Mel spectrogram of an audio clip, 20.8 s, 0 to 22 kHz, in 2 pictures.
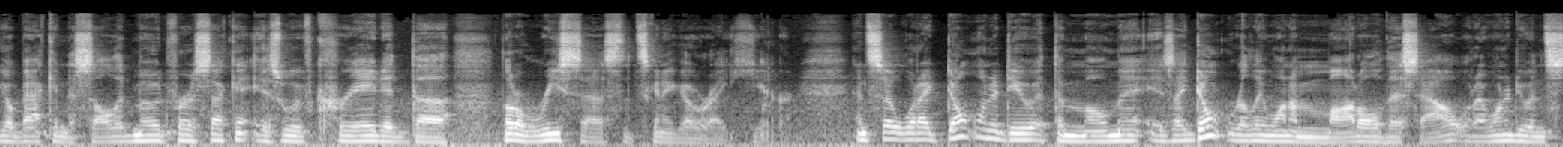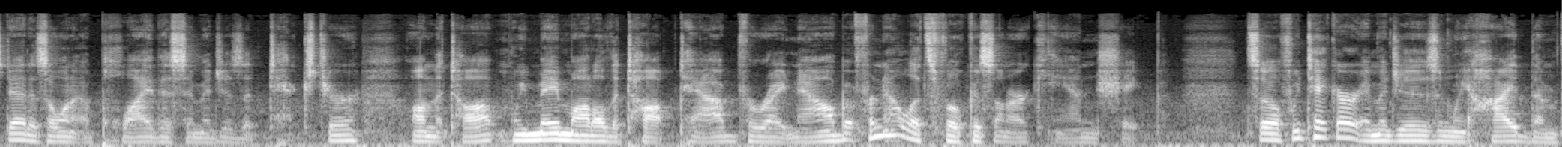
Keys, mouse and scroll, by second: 3.9 z, 12.1-12.5 scroll down 4, 12.5-14.7 scroll up 3, 14.7-15.7 scroll down 5, 16.6 middle click, 17.9-18.3 scroll up 3, 18.3-19.5 scroll down 1, 19.5 click, 19.5 scroll down 1, 19.9 click, 20.5 scroll up 1.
